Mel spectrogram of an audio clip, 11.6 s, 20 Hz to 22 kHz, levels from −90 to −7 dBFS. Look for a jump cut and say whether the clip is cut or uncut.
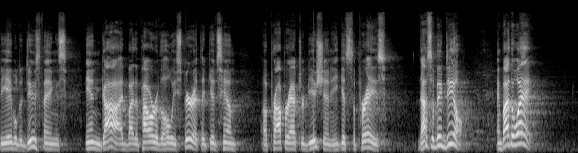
uncut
